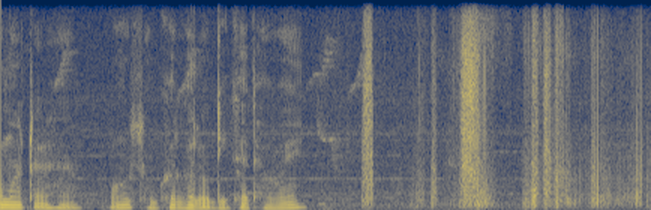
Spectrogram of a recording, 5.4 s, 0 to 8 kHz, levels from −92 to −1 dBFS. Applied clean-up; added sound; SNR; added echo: none; none; none; none.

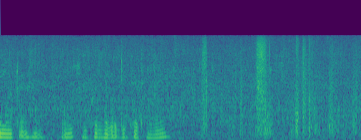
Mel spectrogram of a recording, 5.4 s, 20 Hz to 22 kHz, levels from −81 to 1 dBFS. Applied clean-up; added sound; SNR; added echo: none; Rain; 4 dB; none.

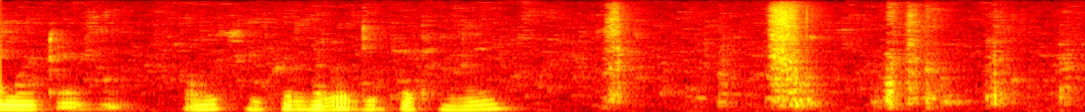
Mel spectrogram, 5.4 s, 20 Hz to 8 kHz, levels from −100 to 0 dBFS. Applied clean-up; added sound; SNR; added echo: classical method log-MMSE.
